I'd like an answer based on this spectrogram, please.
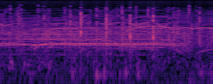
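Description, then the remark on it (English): An audience claps along in a steady, even rhythm, sharp beats falling roughly three times a second over a sustained tonal hum and general crowd noise. “It's a clap along.”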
